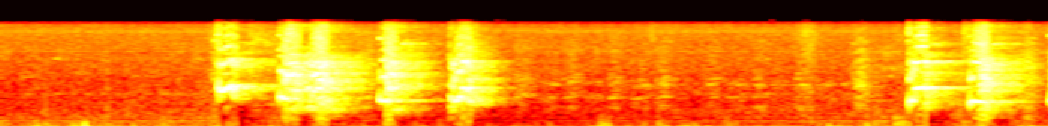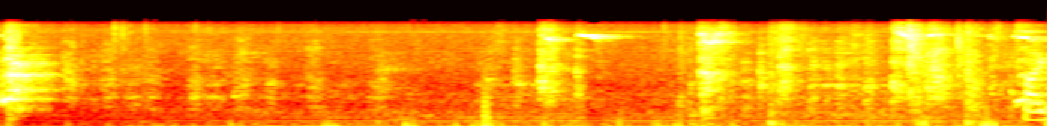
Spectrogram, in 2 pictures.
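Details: Young German Shepherd, nervous, barking in bursts of three to four sharp barks around two and six seconds, then quieter yips and whines through the rest, over a steady low hum and faint background voices.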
